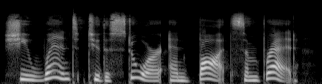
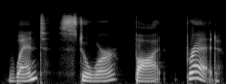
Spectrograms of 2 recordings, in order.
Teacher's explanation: the other words were just to the and some. Those are the schwa sounds.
